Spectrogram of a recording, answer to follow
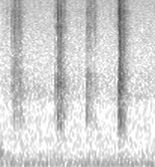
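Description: Rubik's cube layers being turned by hand: four faint, quick plastic clicks spread across two seconds.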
